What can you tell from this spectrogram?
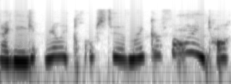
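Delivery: high, squeaky helium talk. Shown as a demonstration. Cast member clowning close to the microphone, helium voice. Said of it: "Get a little helium and".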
